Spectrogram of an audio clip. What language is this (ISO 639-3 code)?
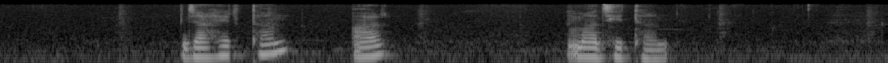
sat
